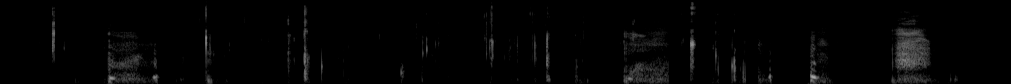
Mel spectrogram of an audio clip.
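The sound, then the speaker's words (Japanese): Chewing and biting: many crisp, crunchy bites and wet mouth sounds in irregular bursts separated by silence, soft to moderately loud. “そして、噛む。噛みつぶす。奥歯がゆっくりあなたを噛みつぶす。”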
